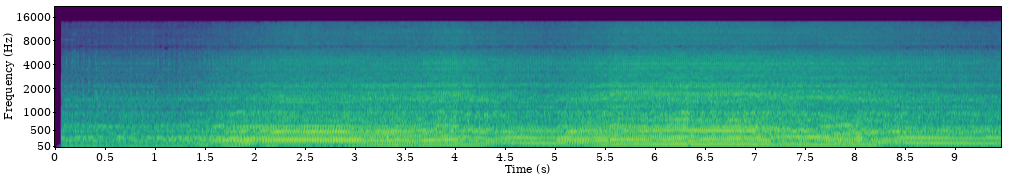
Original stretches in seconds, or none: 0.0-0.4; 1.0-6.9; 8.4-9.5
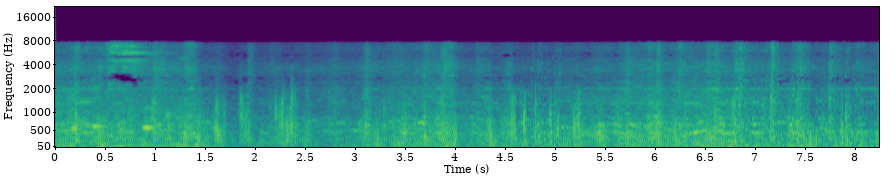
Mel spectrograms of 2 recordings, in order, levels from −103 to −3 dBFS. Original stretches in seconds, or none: 4.6-5.1; 6.8-8.2

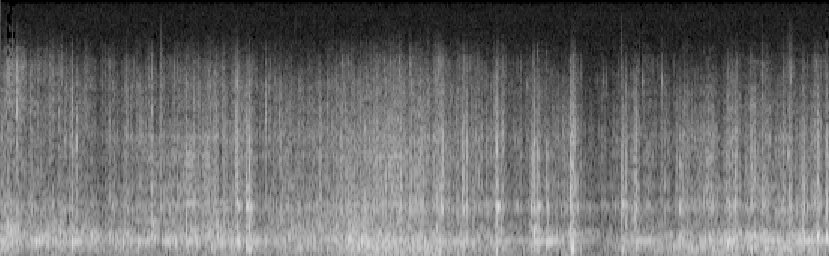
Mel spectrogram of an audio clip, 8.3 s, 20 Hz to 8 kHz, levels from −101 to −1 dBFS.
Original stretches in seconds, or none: 0.0-8.3

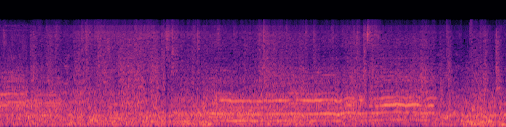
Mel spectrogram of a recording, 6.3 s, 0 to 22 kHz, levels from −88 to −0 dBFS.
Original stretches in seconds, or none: 0.0-6.3

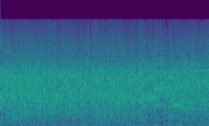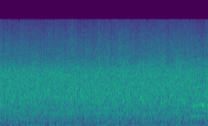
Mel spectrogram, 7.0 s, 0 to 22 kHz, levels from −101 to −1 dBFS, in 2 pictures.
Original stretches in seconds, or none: 0.0-2.4; 3.5-7.0

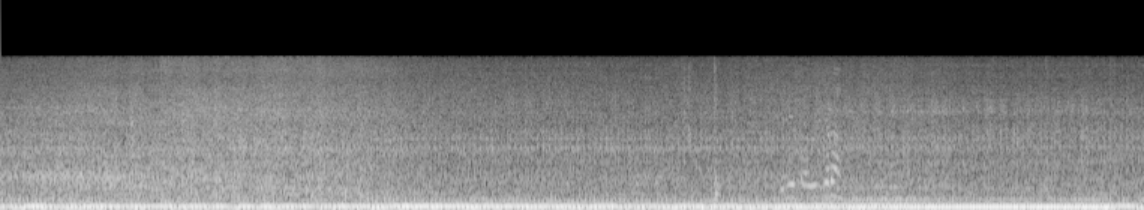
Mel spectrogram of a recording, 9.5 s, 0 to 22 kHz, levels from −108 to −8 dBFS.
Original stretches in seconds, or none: 0.0-9.5

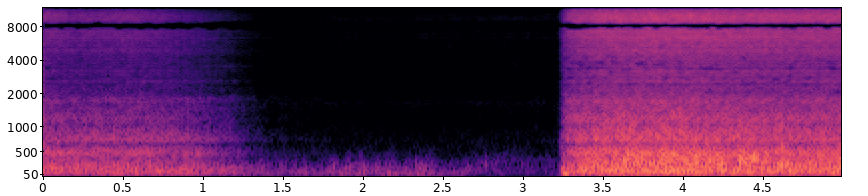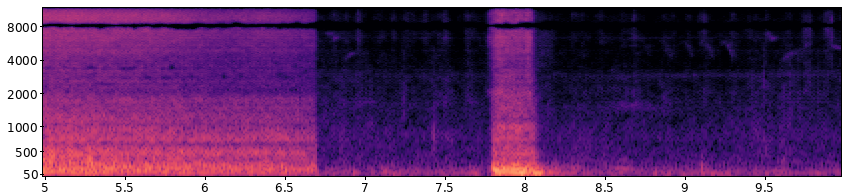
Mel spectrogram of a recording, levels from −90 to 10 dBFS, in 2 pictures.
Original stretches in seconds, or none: none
